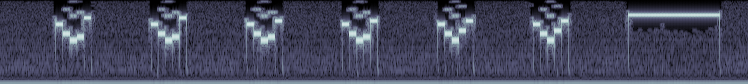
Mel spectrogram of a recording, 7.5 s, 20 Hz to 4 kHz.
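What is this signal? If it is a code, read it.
Five-tone selective call (ZVEI), heard as quick runs of five tones, tones of about 70 ms. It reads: 85340 85340 85349 85349 85369 85369
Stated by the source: ZVEI five-tone selective call 85355 received on an SDR.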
